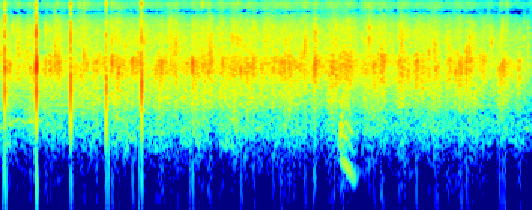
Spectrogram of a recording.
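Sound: short applause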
